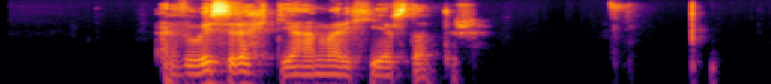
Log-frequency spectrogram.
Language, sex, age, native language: Icelandic, male, 30-39, Icelandic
